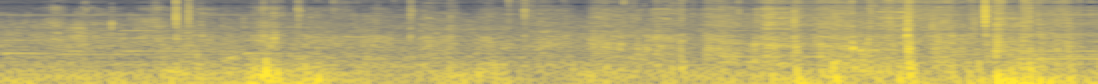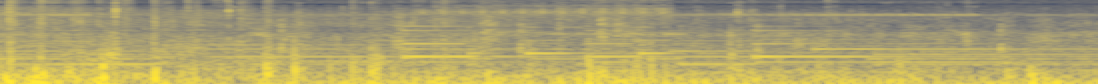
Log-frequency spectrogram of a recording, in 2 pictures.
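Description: Horse's hoofbeats cantering on sand arena footing, loudest about halfway through. Music plays in the background in the second half.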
